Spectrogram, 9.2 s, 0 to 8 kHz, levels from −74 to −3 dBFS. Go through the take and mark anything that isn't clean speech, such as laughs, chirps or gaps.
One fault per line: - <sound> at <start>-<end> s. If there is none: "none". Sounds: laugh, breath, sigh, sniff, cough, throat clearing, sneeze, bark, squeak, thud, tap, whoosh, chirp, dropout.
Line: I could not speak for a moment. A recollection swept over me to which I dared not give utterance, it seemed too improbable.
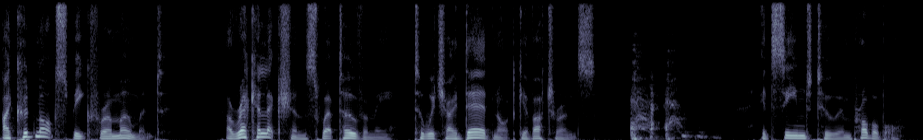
- cough at 6.3-7.2 s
